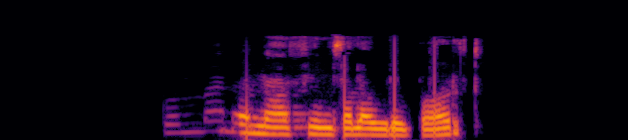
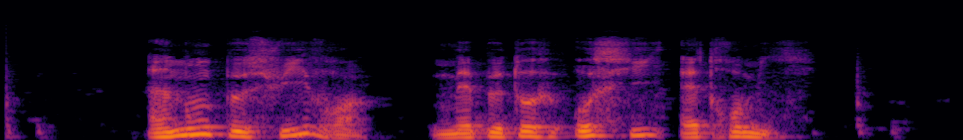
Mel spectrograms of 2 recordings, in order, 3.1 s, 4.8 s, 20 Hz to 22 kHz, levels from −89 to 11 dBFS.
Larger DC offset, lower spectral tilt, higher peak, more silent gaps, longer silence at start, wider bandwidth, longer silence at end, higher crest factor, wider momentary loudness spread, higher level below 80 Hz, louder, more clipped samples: neither; second, -5.5 dB/octave vs -8 dB/octave; first, -2 dBFS vs -8 dBFS; neither; first, 1.15 s vs 0.75 s; about the same, 8 kHz vs 7.4 kHz; first, 0.85 s vs 0.5 s; about the same, 16 dB vs 18 dB; second, 6 LU vs 11 LU; about the same, -54 dBFS vs -58 dBFS; first, -16 LUFS vs -25 LUFS; neither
